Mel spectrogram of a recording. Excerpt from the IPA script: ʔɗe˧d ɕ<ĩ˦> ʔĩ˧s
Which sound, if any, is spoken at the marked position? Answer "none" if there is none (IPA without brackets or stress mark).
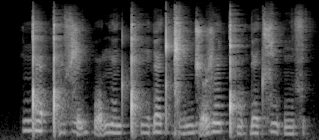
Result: i˦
